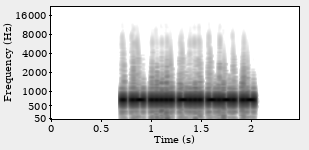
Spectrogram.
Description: Morse code, heard as a keyed tone, about 53 wpm, 700 Hz. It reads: EA5BCA
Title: DXCC-100 Call Signs - 6 Characters - Repeated 2x - 50wpm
